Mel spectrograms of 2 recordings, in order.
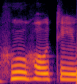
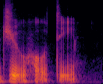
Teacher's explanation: the ha is replaced by ja. So in this particular situation, the ha is replaced by ja.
